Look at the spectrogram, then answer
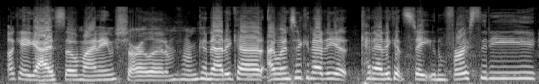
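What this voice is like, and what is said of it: Put-on American accent. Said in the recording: “she decided that she was American ... put on this full accent ... do the accent for us”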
